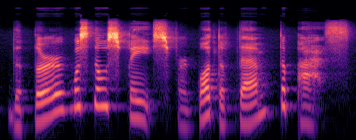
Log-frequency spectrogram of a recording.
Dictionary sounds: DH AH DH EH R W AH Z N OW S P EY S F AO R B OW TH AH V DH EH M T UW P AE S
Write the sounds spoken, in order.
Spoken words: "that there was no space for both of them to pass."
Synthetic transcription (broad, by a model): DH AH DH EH R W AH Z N OW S F EY S F AO R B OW T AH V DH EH M T UW P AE S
